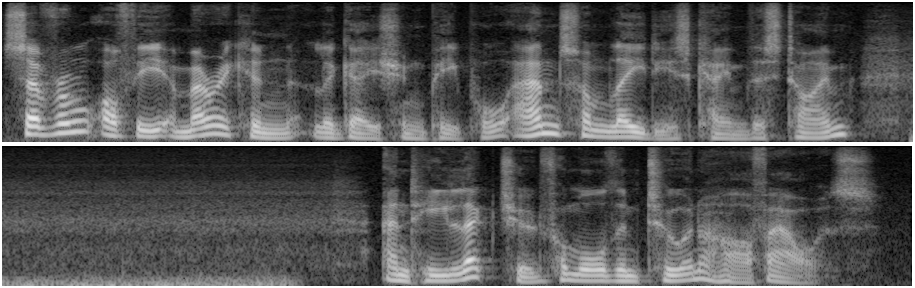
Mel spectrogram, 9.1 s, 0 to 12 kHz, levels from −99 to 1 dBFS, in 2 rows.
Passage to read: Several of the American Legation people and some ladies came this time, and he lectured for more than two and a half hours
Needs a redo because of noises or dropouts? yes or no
yes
